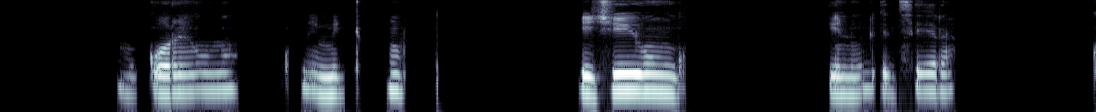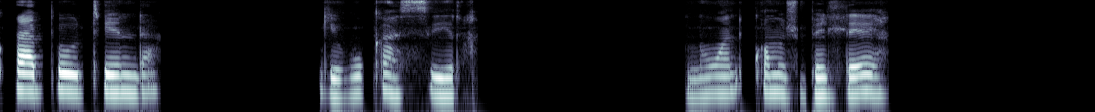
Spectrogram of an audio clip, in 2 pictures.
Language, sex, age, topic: Ndau, female, 25-35, health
